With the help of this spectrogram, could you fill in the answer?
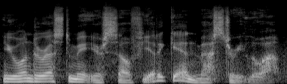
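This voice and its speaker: Formal, gravelly-edged mentor figure. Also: male voice, medium pitch, big pitch swings, slight background noise. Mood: composed, encouraging. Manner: formal, measured, courteous phrasing. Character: formal, composed, encouraging male Lightkeeper comrade. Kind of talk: video game voice acting.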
